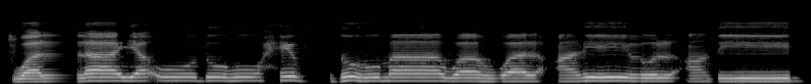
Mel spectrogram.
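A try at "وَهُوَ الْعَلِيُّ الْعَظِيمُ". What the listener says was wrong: Nah, pada kata aliyu Iya-nya ditekan sempurna dengan kuat, ya. Wa huwal aliyyul azim. Wa huwal aliyyul azim. Coba aliyyu ditekan sempurna. Aliyyul azim. Wa huwal aliyyul azim. Azim. Azim.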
